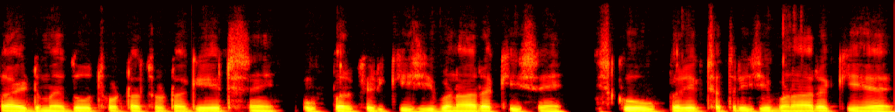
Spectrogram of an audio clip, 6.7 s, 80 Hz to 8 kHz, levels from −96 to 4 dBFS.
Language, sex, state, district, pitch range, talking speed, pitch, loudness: Marwari, male, Rajasthan, Churu, 100-105 Hz, 185 wpm, 100 Hz, -21 LUFS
